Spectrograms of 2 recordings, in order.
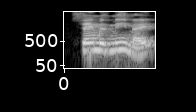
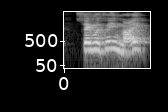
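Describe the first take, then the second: First: Put-on a high, louder retry of a hammy Australian accent; bad Australian accent. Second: Put-on a quick, high, hammy Australian accent; a light, clumsy Australian twang, pitched up; terrible Australian accent. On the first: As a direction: give the Aussie line another bad go. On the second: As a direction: toss it off as a bad Aussie impression. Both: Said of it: "that was a terrible Australian accent".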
